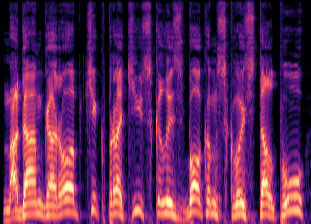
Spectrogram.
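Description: A man's voice: on the high side, very animated, slow, fairly bright tone, no room sound. A man narrating a story as an audiobook, with dramatic, rising and falling emphasis, on a close microphone.

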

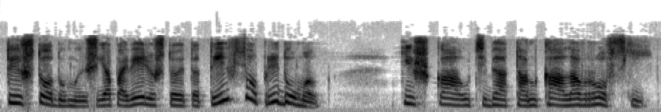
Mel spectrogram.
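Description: Lady doing a cold sarcastic boss guy, slow, dry audiobook sound. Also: lowish voice, no echo, close to an everyday voice. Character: bitter, contemptuous middle-aged businessman. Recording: dull lo-fi recording.

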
